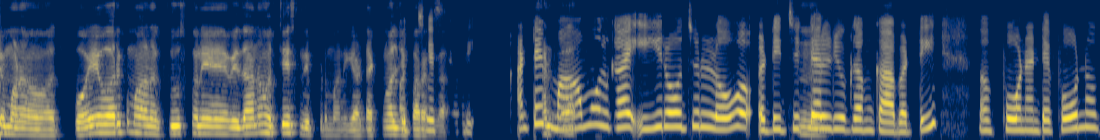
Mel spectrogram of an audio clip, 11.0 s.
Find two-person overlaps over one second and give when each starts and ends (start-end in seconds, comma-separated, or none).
none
